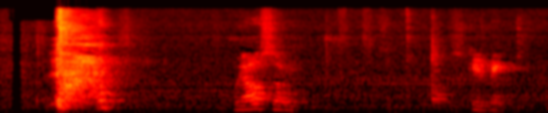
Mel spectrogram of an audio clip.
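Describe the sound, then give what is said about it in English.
A man coughs three times while trying to clear his throat, rough, raspy bursts with the first loudest and the last faintest. “Trying to get this down my throat so I can speak. Alright, I rebuke this cough so I can speak in Jesus' name.”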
